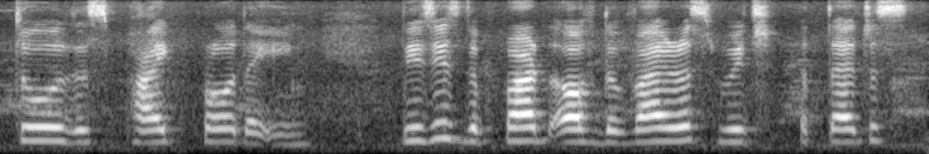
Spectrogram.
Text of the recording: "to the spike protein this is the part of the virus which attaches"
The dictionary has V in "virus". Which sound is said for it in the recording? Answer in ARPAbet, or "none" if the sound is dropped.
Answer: V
